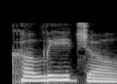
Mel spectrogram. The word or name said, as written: collegialism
